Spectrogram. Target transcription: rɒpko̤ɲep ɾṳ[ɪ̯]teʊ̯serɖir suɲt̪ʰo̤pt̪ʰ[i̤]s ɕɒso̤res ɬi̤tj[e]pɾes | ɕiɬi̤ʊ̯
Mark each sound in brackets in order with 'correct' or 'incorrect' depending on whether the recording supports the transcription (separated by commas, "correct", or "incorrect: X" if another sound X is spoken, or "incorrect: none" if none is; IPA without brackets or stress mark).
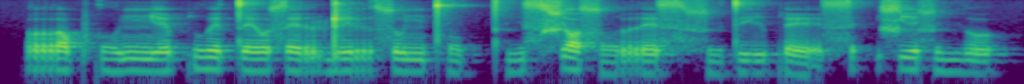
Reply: correct, correct, incorrect: i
